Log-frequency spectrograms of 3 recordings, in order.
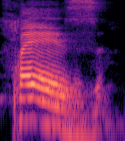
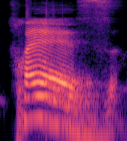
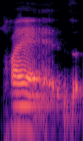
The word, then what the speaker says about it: fraise: See how I said it? Une fraise. Fraise. Okay. It's an R, but how it sounded is a bit different. Your tongue should not roll. If you can't do it, you can just say fraise. That's also correct.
